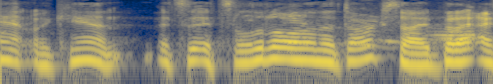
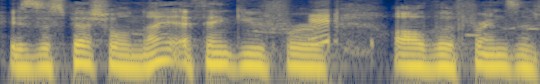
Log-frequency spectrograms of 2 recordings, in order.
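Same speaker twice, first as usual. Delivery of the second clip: slow, low late-night radio host; ominous late night radio; 4 semitones lower than usual. Acted. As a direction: draw out the full moon welcome. Radio host opens the segment.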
